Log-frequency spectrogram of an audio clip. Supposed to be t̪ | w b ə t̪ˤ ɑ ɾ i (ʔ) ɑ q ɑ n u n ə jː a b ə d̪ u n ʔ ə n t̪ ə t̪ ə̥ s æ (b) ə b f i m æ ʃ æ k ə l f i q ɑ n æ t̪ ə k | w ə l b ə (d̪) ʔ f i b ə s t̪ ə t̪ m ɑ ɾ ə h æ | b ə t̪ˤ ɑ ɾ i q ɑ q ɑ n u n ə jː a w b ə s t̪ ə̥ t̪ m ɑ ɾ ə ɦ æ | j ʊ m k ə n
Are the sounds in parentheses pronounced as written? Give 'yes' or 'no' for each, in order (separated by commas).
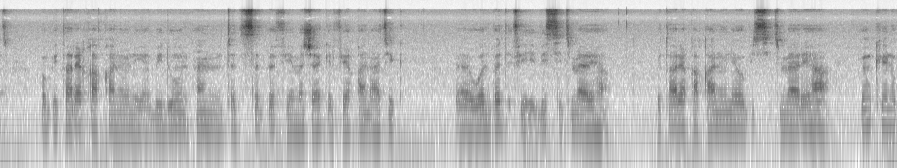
no, no, yes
